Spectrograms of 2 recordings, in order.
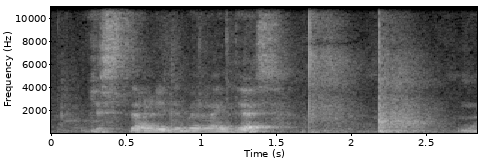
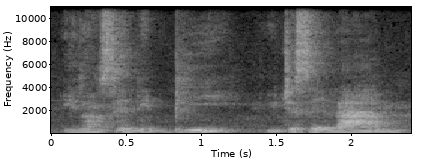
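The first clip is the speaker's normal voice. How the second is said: softer, "Lamb" with a silent B; gentle correction; 7 dB quieter than usual. Retold or imitated. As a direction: quietly set him right. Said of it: "this parishioner says".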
